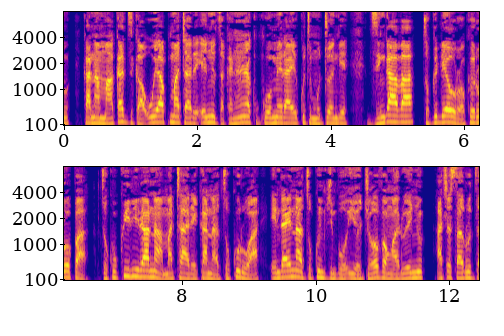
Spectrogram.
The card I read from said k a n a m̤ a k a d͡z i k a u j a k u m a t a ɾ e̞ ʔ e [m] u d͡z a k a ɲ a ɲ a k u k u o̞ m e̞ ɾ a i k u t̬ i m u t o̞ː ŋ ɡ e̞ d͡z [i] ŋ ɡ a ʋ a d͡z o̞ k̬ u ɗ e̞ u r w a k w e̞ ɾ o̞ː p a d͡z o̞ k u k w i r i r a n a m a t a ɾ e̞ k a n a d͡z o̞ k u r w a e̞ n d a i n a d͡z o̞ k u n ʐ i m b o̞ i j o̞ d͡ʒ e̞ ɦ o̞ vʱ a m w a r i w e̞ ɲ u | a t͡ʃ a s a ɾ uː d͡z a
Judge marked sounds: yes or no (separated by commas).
no, yes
